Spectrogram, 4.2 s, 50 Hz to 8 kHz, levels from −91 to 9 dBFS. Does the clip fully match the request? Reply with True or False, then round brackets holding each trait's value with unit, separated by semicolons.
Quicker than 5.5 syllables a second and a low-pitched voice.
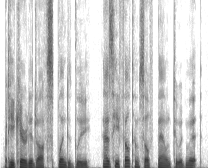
False (4.9 syllables/s; 100 Hz)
